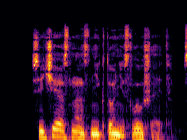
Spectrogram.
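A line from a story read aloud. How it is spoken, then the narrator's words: Calm. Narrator (Russian): спокойно проговорил брат Адам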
